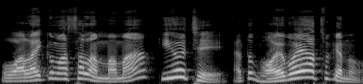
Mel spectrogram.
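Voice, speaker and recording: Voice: medium pitch, sing-song, quick pace, a bit bright. A performer voicing a teasing, boastful grown-up who explains things in a comic cartoon. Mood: teasing, explaining. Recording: clearly noisy with clicks.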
